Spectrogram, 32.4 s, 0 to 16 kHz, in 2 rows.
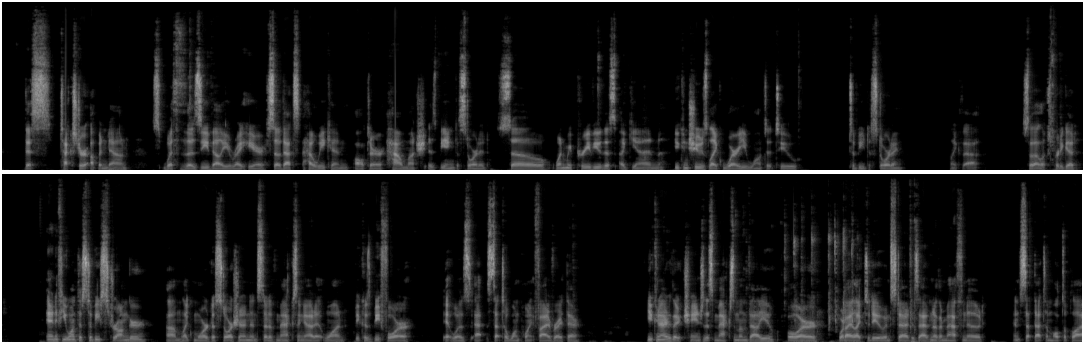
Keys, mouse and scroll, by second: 0.0 ctrl+shift+click, 0.3 click, 0.6 click, 3.1 shift+click, 7.0 middle click, 7.3 middle click, 7.3 scroll down 4, 7.6 middle click, 9.3 ctrl+shift+click, 9.8 middle click, 10.0 middle click, 10.0 scroll up 5, 12.2 shift+click, 15.7 space, 16.7 middle click, 16.7 scroll down 3, 16.7 space, 17.4-18.2 scroll up 5, 17.9 middle click, 21.3 middle click, 22.4 click, 25.0 middle click, 25.5-26.1 scroll up 2, 26.1 shift+click, 27.7 click, 28.1 shift+a, 31.6 click.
